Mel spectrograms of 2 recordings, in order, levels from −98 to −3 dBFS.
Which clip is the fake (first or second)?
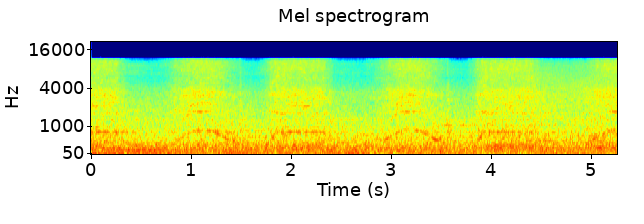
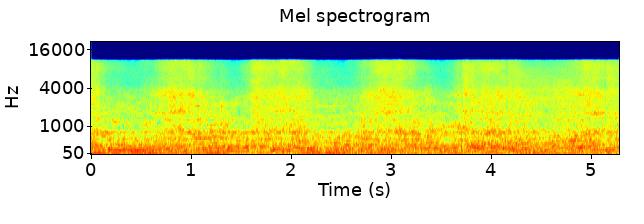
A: second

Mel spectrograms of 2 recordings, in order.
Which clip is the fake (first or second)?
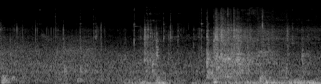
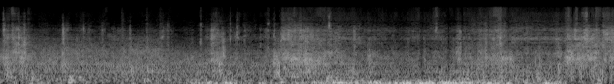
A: second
